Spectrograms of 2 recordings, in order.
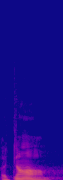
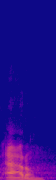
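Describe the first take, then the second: First: Adam as uh-DAHM, stress on the last syllable; Hebrew pronunciation. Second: Adam as in the English name, AD-um; wrong English name. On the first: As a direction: say Adam as ah-DAHM, open final a. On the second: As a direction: stress the first syllable, Adam like the name. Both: Shown as a demonstration. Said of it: "Not a proper noun, not Adam".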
